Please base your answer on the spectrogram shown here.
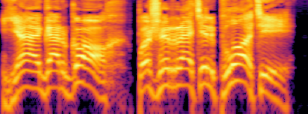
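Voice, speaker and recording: A man's voice: high-pitched, big pitch swings, slow, pushed and bright, no room sound, clean studio sound, full character voice. A man voicing a boastful, hungry male demon in an audiobook, snarling and mocking. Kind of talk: audiobook character voice.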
